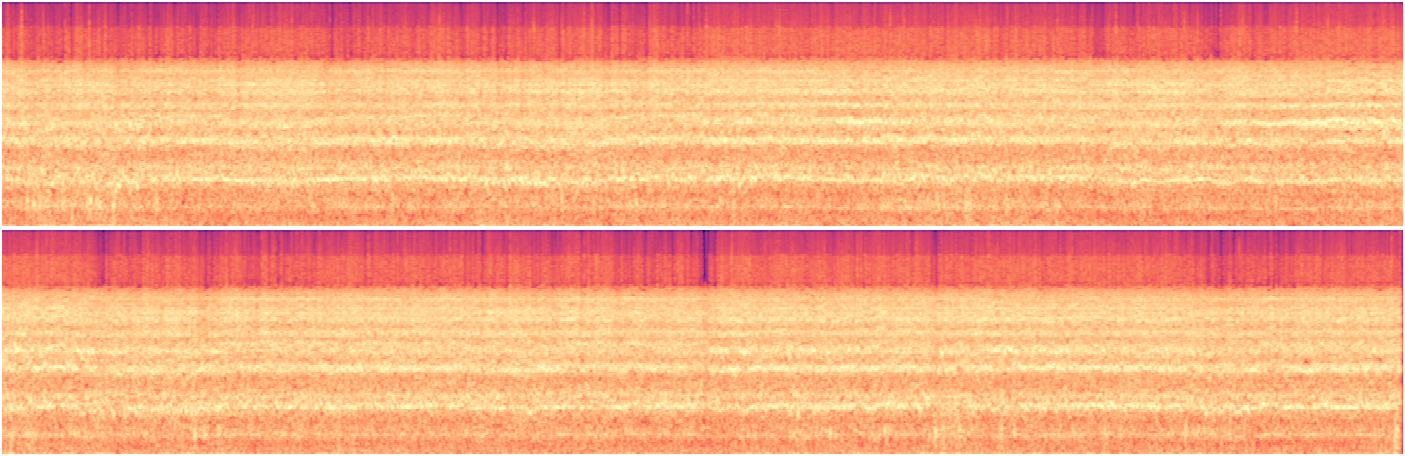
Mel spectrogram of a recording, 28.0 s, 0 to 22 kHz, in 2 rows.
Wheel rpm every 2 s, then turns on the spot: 210, 220, 220, 230, 220, 230, 210, 210, 230, 220, 230, 230, 230, 230.
none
